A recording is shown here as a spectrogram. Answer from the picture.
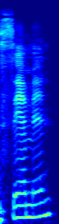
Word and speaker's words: salmon: I'm not f to argue with somebody who pronounces the L in salmon or who reads using their fingers.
